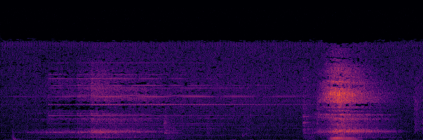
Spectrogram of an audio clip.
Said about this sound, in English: He leans his head back on the sofa and yawns.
